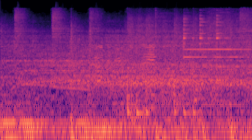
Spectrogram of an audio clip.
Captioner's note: bell ringing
